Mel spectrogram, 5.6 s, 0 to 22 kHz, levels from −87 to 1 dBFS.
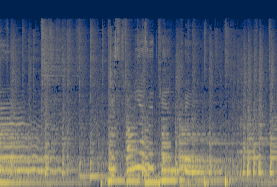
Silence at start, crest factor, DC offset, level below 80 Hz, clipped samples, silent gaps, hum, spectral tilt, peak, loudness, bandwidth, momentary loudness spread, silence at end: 0 s; 16 dB; under 0.1%; -26 dBFS; under 0.1%; none; none; -6.5 dB/octave; -4 dBFS; -19 LUFS; 15.5 kHz; 9 LU; 0 s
